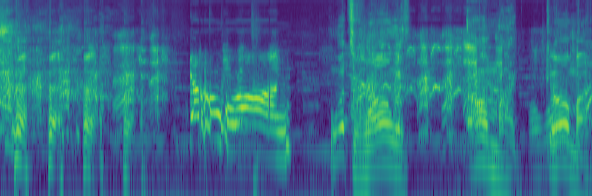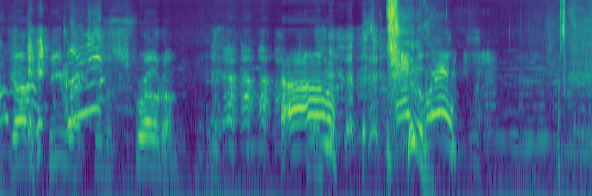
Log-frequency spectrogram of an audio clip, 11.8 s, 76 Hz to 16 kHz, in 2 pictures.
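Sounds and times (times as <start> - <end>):
excited laughing vocal sounds: 0.0 - 2.5, 3.3 - 11.0
speech: 0.1 - 11.0
person sneezing: 9.8 - 10.3.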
